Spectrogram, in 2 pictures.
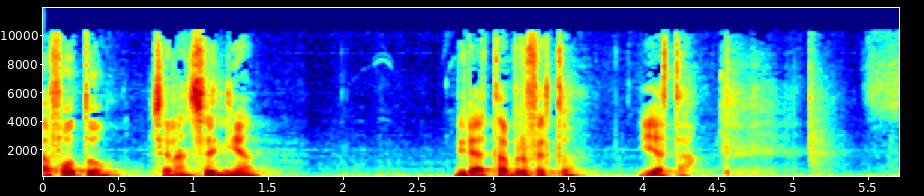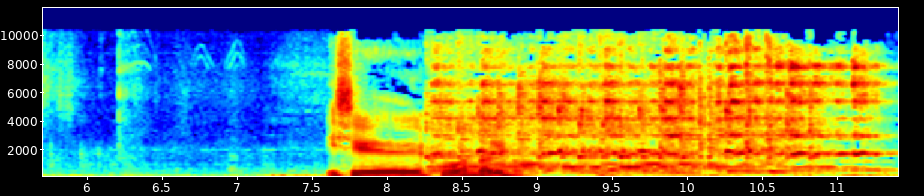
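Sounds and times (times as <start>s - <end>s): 
speech: 0.0s - 1.5s, 2.8s - 4.7s, 7.6s - 9.1s
mobile phone ringtone playing a melodic tune: 8.2s - 11.3s.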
